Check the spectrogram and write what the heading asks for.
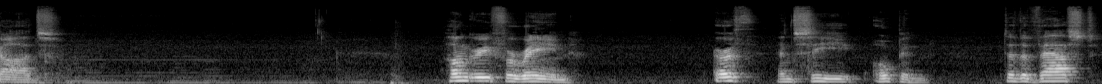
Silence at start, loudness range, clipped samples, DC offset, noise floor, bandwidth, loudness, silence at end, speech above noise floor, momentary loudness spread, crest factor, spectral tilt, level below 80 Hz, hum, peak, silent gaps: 0 s; 5 LU; under 0.1%; under 0.1%; -52 dBFS; 16 kHz; -17 LUFS; 0.1 s; 36 dB; 16 LU; 20 dB; -6 dB/octave; -50 dBFS; none; 0 dBFS; none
